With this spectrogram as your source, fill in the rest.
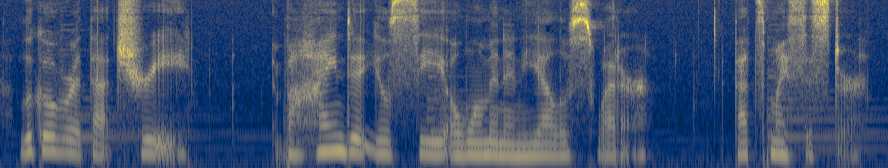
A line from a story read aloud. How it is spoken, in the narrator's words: my dad leans over and whispers to me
